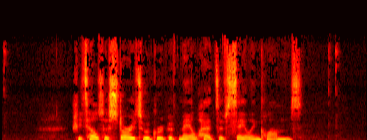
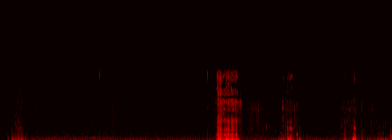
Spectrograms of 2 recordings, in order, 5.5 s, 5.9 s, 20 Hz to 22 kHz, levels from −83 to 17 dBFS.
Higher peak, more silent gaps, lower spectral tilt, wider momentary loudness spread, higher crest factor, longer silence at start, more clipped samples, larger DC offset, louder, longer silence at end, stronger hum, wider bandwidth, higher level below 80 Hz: first, -2 dBFS vs -36 dBFS; neither; second, -1.5 dB/octave vs -3.5 dB/octave; second, 11 LU vs 17 LU; about the same, 22 dB vs 26 dB; about the same, 0.05 s vs 0.1 s; neither; neither; first, -21 LUFS vs -56 LUFS; first, 0.45 s vs 0 s; neither; first, 16.5 kHz vs 11 kHz; first, -72 dBFS vs under -90 dBFS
